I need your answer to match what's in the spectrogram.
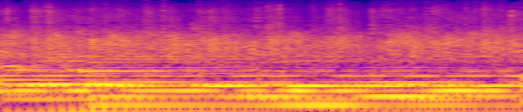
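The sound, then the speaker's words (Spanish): An audience applauds with dense, steady clapping that holds at a loud level throughout, layered over sustained, droning musical tones from instruments. No one speaks. “Si ese eres tú, dale otro aplauso a papá y vamos a cantarle.”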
